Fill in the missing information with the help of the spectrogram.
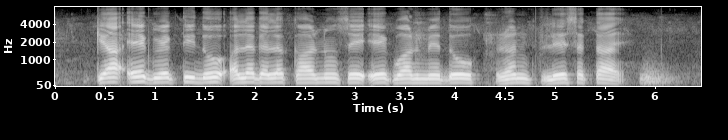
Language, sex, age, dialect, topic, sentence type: Hindi, male, 18-24, Marwari Dhudhari, banking, question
